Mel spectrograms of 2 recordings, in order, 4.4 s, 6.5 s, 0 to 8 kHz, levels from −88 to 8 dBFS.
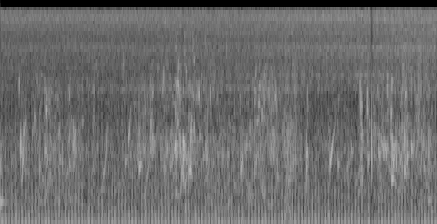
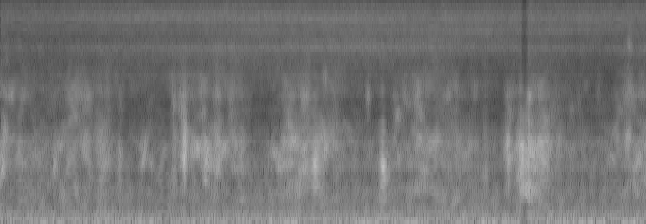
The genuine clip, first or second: first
